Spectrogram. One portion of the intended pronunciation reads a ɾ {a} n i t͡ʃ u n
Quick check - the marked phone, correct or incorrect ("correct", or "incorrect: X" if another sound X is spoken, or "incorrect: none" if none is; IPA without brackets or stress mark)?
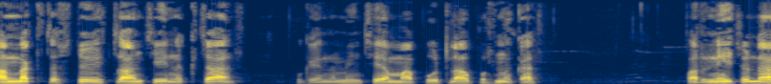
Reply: correct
